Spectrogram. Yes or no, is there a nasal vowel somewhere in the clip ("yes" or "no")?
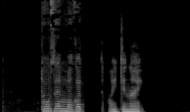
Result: yes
